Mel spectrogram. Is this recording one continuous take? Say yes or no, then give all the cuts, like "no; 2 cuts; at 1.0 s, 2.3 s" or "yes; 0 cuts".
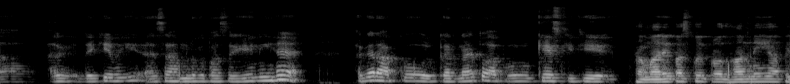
yes; 0 cuts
